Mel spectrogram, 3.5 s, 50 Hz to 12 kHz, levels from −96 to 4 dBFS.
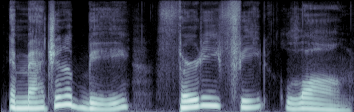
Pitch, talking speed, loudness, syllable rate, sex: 140 Hz, 100 wpm, -16 LUFS, 3.4 syllables/s, male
